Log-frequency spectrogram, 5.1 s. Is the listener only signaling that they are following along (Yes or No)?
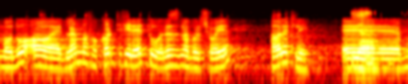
Yes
